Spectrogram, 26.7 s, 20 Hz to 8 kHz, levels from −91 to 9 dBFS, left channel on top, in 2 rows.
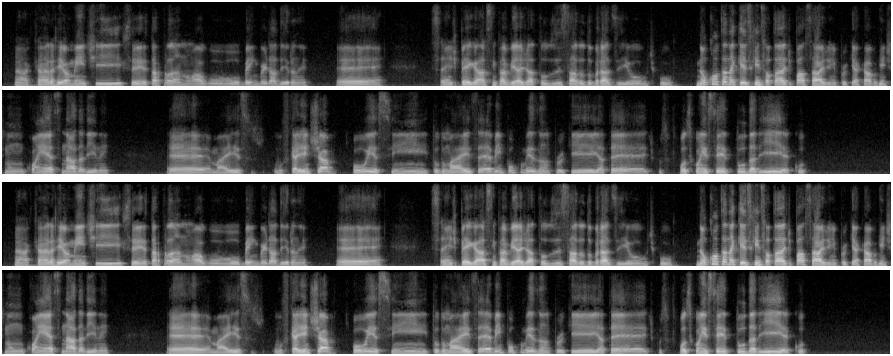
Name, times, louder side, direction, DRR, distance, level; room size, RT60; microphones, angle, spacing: voice 1, 0.2-4.6 5.0-5.7 6.6-10.1 10.4-14.9 15.8-17.0 17.4-18.3 18.6-23.0 23.5-25.5, right 3 dB, 20° right, 0.3 m, -23 dB
4.5 x 2.1 x 3.0 m
head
